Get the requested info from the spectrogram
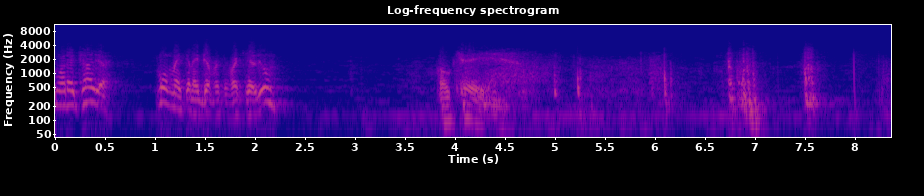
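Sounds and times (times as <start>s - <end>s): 
speech: 0.0s - 2.4s, 3.8s - 4.8s
closet door opening: 6.0s - 7.8s.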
